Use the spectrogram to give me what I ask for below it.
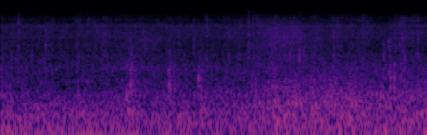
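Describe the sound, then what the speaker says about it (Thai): Steady rain falls in the survival game ASKA, a dense continuous hiss of drops at an even level throughout, heard alone with no talking. "ฝนก็ตกจังเลย"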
